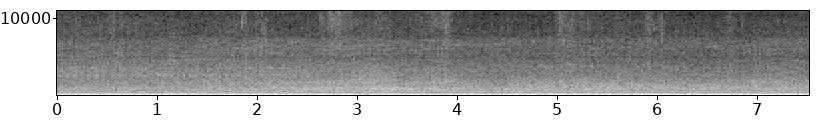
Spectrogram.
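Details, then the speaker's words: Jeep TJ with swapped L99 LS V8 and 6L80 transmission from a Camaro: low, soft exhaust rumble at idle, even quiet tick-over with no knocks or ticks; healthy, very quiet idle. "Like I said, it's running. You can't even hear it. I mean, that's the exhaust note with it just sitting here idling."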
